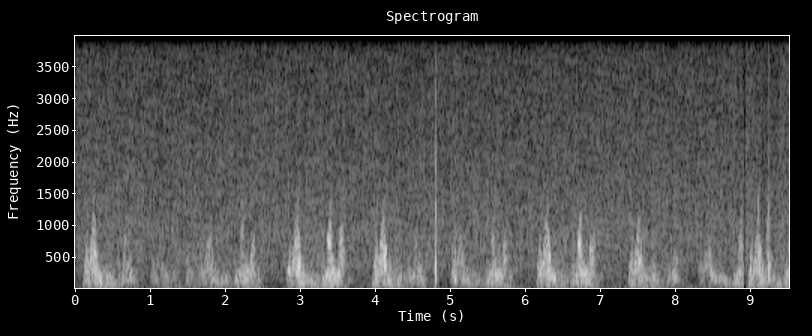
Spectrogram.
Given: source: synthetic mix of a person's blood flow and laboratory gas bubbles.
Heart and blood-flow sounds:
Doppler ultrasound of blood flow; precordium
4.77-4.84 s: bubbles
5.01-5.10 s: bubbles
9.21-9.29 s: bubbles
From the record:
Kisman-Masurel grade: 123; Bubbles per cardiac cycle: 1 to 2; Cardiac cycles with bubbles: 10 to 50%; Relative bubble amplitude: loud (0.450 to 0.775); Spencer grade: 2 (many but less than half of the cardiac periods contain bubble signals, singularly or in groups); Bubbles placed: only in the low amplitude regions of the cardiac cycle

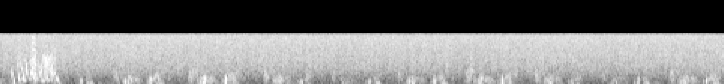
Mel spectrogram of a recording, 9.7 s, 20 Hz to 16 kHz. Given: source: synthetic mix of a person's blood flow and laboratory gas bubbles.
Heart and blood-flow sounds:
Doppler ultrasound of blood flow; precordium
0.14-0.19 s: bubbles
0.23-0.81 s: bubbles
From the record:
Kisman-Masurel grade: 212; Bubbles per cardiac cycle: several, 3 to 8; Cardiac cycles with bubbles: 1 to 10%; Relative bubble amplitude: moderate (0.250 to 0.450); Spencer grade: 1 (occasional bubble signal discernible with the cardiac motion signal, with majority of cardiac periods free of bubbles); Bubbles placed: anywhere in the cardiac cycle

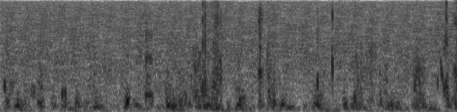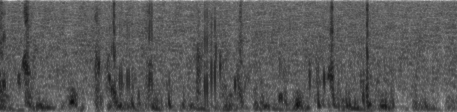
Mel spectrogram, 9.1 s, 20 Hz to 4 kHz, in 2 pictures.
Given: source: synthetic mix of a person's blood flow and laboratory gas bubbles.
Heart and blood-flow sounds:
Doppler ultrasound of blood flow; precordium
0.00-0.14 s: bubbles
0.20-0.45 s: bubbles
0.58-0.69 s: bubbles
0.73-0.84 s: bubbles
1.43-1.56 s: bubbles
1.63-2.23 s: bubbles
2.56-2.90 s: bubbles
3.13-3.21 s: bubbles
3.28-3.36 s: bubbles
3.50-3.83 s: bubbles
4.12-4.26 s: bubbles
4.37-4.66 s: bubbles
4.73-4.95 s: bubbles
5.50-6.33 s: bubbles
6.51-6.81 s: bubbles
6.88-7.06 s: bubbles
7.16-7.26 s: bubbles
7.33-7.45 s: bubbles
7.63-8.31 s: bubbles
8.46-8.52 s: bubbles
From the record:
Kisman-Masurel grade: 242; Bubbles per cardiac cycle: several, 3 to 8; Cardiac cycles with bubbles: 100%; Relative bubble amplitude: moderate (0.250 to 0.450); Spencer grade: 3 (all of the cardiac periods contain showers or single bubble signals, but not dominating or overriding the cardiac motion signals); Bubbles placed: only in the low amplitude regions of the cardiac cycle

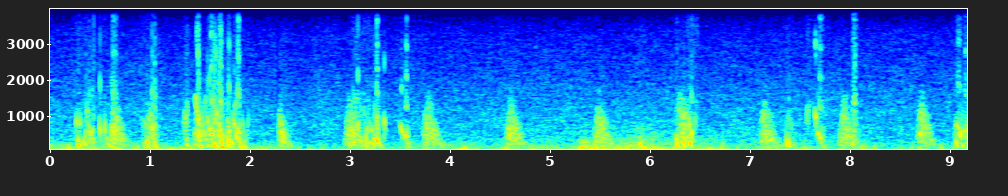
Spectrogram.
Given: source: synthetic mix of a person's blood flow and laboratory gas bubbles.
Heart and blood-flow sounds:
Doppler ultrasound of blood flow; subclavian vein
0.23-0.43 s: bubbles
0.47-0.70 s: bubbles
0.90-1.10 s: bubbles
1.32-1.99 s: bubbles
2.98-3.37 s: bubbles
3.49-3.63 s: bubbles
5.87-5.95 s: bubbles
6.23-6.49 s: bubbles
7.33-7.43 s: bubbles
7.55-7.78 s: bubbles
8.00-8.11 s: bubbles
9.02-9.18 s: bubbles
From the record:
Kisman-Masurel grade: 232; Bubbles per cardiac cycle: several, 3 to 8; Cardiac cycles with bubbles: 50 to 99%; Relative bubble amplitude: moderate (0.250 to 0.450); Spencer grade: 3 (all of the cardiac periods contain showers or single bubble signals, but not dominating or overriding the cardiac motion signals); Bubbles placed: anywhere in the cardiac cycle

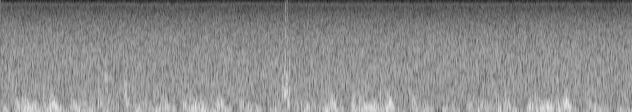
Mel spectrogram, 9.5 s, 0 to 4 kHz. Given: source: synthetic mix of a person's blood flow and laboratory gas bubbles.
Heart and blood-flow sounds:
Doppler ultrasound of blood flow; precordium
1.44-1.62 s: bubbles
1.82-1.95 s: bubbles
4.19-4.38 s: bubbles
From the record:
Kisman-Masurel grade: 123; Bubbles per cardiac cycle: 1 to 2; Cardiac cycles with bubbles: 10 to 50%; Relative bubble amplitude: loud (0.450 to 0.775); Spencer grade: 2 (many but less than half of the cardiac periods contain bubble signals, singularly or in groups); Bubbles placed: anywhere in the cardiac cycle

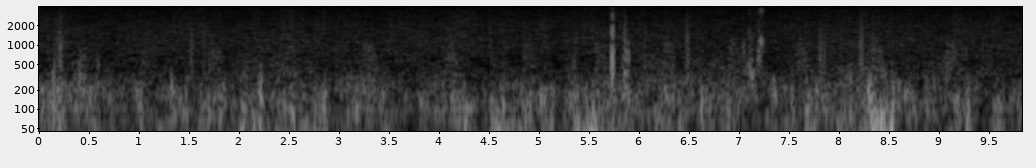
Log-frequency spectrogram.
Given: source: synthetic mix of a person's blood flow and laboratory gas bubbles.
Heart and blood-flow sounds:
Doppler ultrasound of blood flow; subclavian vein
7.03-7.25 s: bubbles
From the record:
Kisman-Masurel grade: 111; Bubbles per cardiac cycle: 1 to 2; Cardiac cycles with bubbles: 1 to 10%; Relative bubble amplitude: barely perceptible (0.100 to 0.250); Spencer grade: 1 (occasional bubble signal discernible with the cardiac motion signal, with majority of cardiac periods free of bubbles); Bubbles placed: anywhere in the cardiac cycle

